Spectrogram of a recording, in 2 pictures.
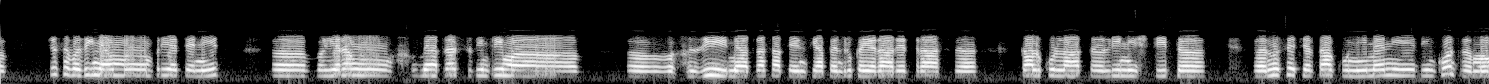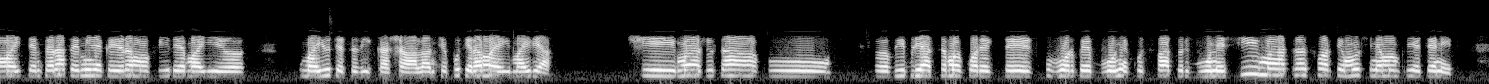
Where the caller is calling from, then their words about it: Vulcan, Hunedoara County, Romania; din Vulcan.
